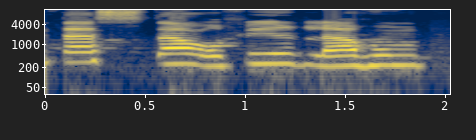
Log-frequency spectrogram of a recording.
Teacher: استغفرت لہم میں رغا ساکن سے پہلے زبر ہے تو رغا ساکن کو پور کریں گے، یعنی ہونٹوں کو گول کر کے پڑھیں گے، اور تستغفر لہم میں رغا ساکن سے پہلے زیر ہے تو رغا ساکن کو باریک پڑھیں گے، یعنی ہونٹوں کو پھیلا لیں گے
